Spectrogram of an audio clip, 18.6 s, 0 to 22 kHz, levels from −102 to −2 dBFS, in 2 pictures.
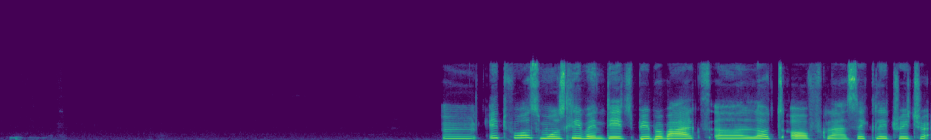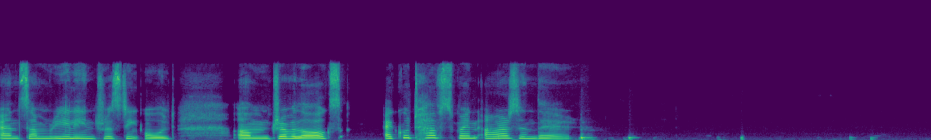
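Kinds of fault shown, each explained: Microphone volume stepped up: at 5.31 s the input level of the microphone itself is raised in a single jump of about 5 dB, just before "mostly vintage paperbacks uh", so the speech and the room noise beneath it get louder at the same instant. This sets it apart from a talker moving closer or speaking up, which would lift the voice but not the background, and from a compressor's gradual gain ramp. The Opus call path's coding texture stays the same across the jump.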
